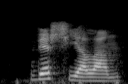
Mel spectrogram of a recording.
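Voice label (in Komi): "вешъялан", Komi, female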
